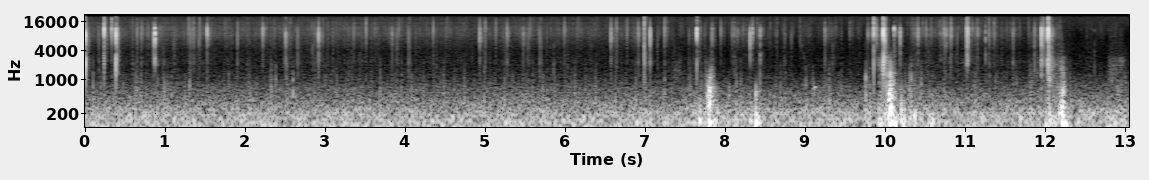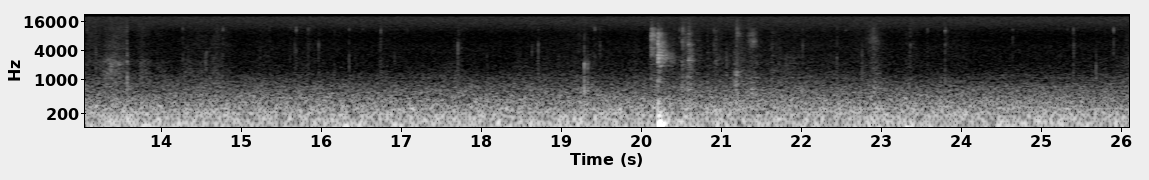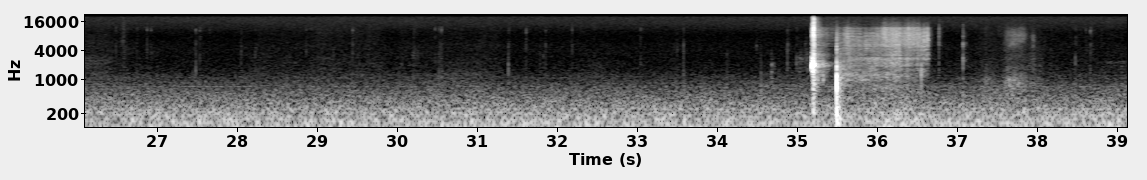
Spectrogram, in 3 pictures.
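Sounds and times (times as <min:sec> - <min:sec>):
low steady rumbling hiss: 0:00.0 - 0:39.1.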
